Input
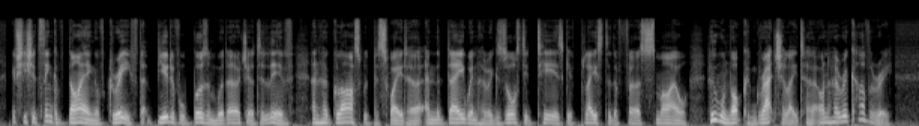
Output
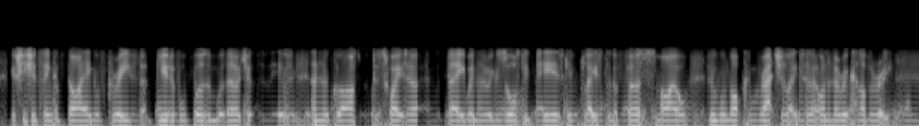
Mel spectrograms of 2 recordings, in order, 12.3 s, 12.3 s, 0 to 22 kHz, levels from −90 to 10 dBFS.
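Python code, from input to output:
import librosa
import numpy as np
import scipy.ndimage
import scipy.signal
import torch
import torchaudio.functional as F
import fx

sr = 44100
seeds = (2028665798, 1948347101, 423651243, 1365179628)

y = fx.peak_eq(x, sr, hz=2100.0, db=3.5, octaves=0.29)
y = fx.echo_wet_lowpass(y, sr, ms=1153, feedback_pct=54, hz=660.0, wet_db=-15.5)
y = fx.lpc_monotone(y, sr, seeds[0], pitch_hz=190.0, order=8)
y = fx.rider(y, sr, range_db=5, speed_s=0.5)
y = fx.step_gate(y, sr, bpm=73, pattern='x.xxx..xxxx', floor_db=-24.0, edge_ms=4.5, at=(3.32, 5.91), fade=0.02)
y = F.gain(torch.from_numpy(y), 3.0).numpy()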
